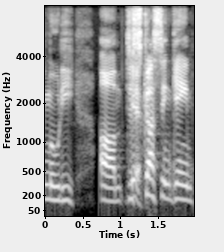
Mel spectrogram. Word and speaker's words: Moody: to here with G Moody whose last name rhymes with duty has to say let's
